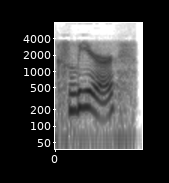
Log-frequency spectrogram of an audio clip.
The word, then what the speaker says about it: Xlear: You could use a solution that has a colloidal silver or nano silver, or you can use a product made with xylitol called Clear, which is spelled X-L-E-A-R,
